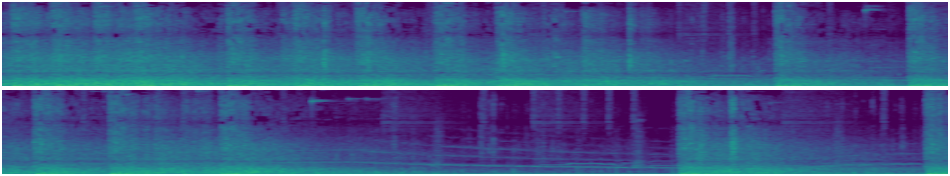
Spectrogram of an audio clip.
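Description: Pistol shots crack in quick bursts.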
